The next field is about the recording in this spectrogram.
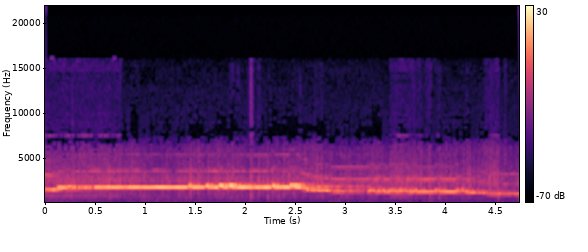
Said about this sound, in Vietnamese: sao nó nghe tiếng sáo rồi hình như nó mừng, nó tỉnh lại phải không bà? Thưa ông bà, đó là tiếng sáo của người lấy đò tên là Trương Chi.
